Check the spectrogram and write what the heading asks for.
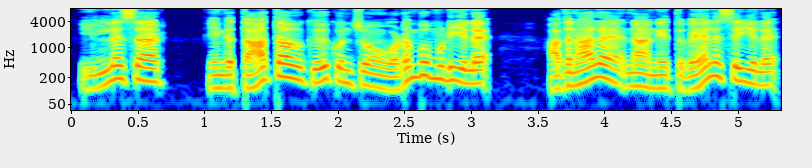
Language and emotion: Tamil, sad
